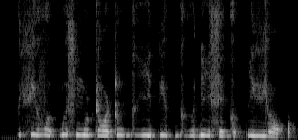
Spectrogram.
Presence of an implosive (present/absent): present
